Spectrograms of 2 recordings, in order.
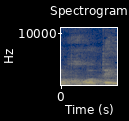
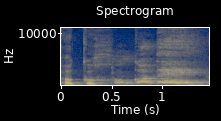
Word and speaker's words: ocote: Que no manches, el ojote no nos dejaron. Ojote. Ocote. Ah, pues pronuncia bien.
